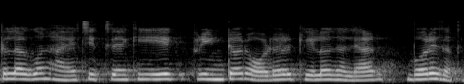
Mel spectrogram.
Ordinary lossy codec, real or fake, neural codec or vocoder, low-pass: none; fake; codec, 16 kHz, 4 kbps, FunCodec, trained on Chinese and English, 50 frames a second; none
